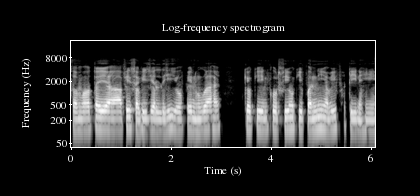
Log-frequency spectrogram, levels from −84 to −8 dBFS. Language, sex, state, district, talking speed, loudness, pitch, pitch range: Hindi, male, Uttar Pradesh, Gorakhpur, 175 wpm, -17 LUFS, 110 Hz, 110-115 Hz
